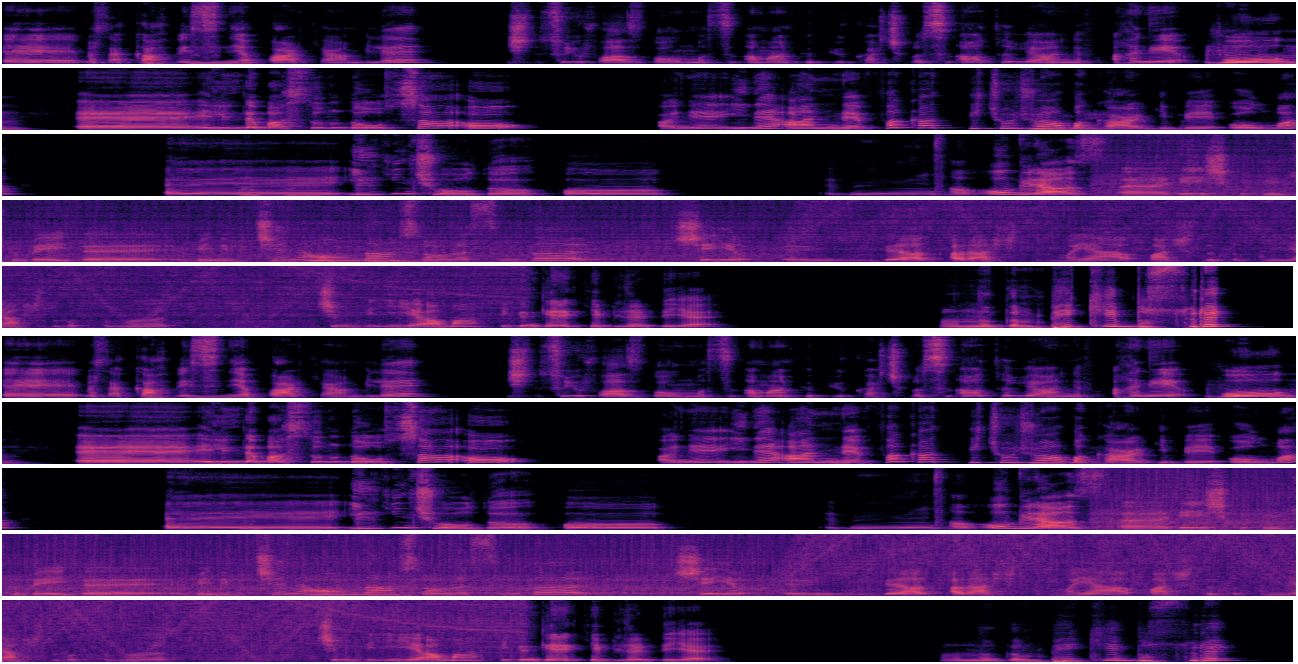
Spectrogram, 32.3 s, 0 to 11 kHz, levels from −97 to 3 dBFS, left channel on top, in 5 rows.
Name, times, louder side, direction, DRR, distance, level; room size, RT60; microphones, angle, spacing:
voice 1, 0.0-0.4 0.7-2.1 2.5-4.0 4.3-6.4 6.8-9.1 9.8-13.0 13.8-16.2 17.2-22.5 22.7-25.4 25.7-26.7 27.5-29.4, right 1 dB, 5° right, 0.5 m, -37 dB
voice 2, 6.1-6.5 11.6-11.8 14.1-14.6 20.9-21.5 30.6-32.0, left 6 dB, 70° left, 0.4 m, -34 dB
sound 1, 18.4-28.5, right 5 dB, 35° right, 0.9 m, -49 dB
2.9 x 2.3 x 3.5 m
head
